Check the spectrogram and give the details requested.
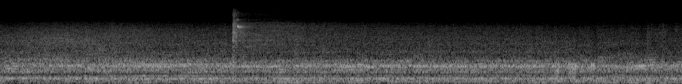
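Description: Steady running noise of a moving passenger rail car heard from the vestibule between cars: an even rumble and rattle with a few steady hum tones. A single sharp click comes about two seconds in.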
